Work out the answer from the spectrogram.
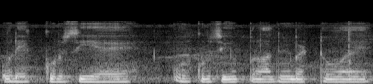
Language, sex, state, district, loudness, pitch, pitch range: Hindi, male, Uttar Pradesh, Shamli, -15 LUFS, 120 Hz, 120-125 Hz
